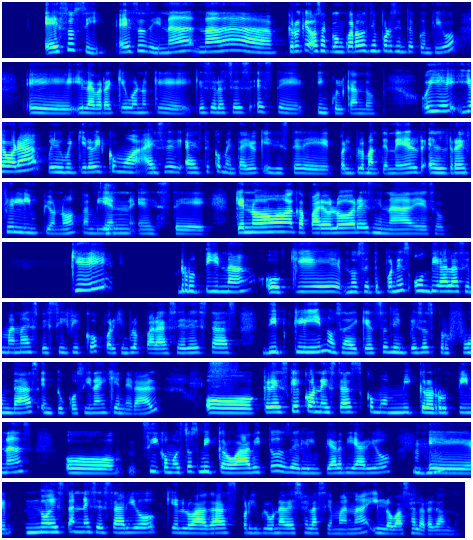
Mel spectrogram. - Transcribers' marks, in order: in English: "deep clean"
- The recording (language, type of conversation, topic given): Spanish, podcast, ¿Qué haces para mantener la cocina ordenada cada día?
